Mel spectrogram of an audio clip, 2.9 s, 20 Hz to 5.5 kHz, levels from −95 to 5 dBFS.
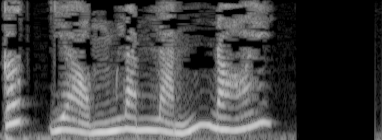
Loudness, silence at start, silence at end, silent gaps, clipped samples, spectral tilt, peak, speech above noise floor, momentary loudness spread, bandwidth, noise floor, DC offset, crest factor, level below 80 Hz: -20 LUFS; 0 s; 0.8 s; none; under 0.1%; -7 dB/octave; -4 dBFS; over 71 dB; 6 LU; 5.4 kHz; under -90 dBFS; under 0.1%; 16 dB; -44 dBFS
